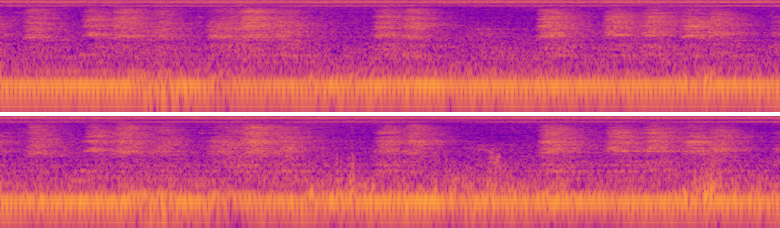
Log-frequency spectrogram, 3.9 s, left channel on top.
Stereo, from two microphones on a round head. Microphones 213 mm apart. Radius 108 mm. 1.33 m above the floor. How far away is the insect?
About 6.5 m.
